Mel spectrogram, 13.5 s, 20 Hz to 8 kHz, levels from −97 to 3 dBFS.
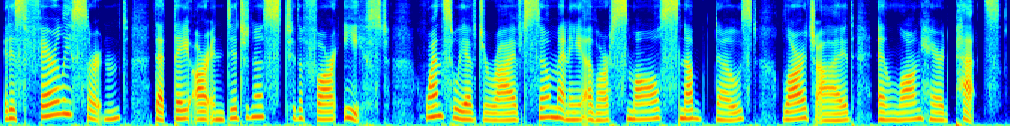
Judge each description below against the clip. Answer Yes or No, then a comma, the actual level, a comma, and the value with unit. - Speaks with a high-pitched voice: Yes, high, 195 Hz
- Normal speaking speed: No, slow, 130 wpm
